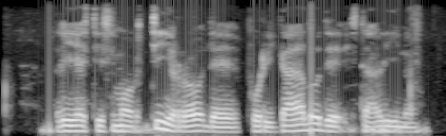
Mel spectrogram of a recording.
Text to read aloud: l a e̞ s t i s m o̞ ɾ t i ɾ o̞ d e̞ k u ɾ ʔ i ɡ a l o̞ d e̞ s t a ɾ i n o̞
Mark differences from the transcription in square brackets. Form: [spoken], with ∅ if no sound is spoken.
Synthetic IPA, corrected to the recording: l [i] e̞ s t i s m o̞ ɾ t i ɾ o̞ d e̞ [p] u ɾ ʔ i ɡ a l o̞ d e̞ s t a [l] i n o̞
